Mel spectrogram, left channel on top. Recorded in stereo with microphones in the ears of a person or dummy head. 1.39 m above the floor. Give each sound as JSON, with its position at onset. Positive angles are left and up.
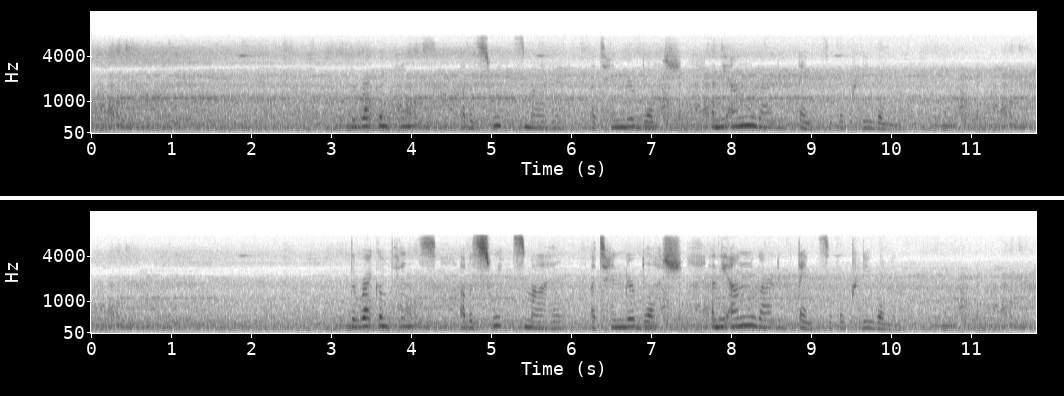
{"t": 0.0, "sound": "a vehicle", "side_deg": 35}
{"t": 3.2, "sound": "a woman speaking", "side_deg": -30}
